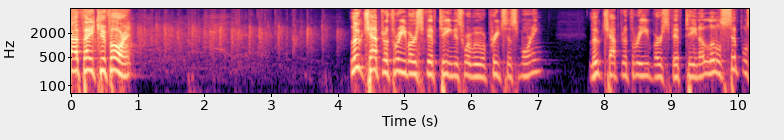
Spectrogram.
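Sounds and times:
audience clapping hands: 0.0 - 4.8
speech: 0.1 - 1.0, 4.2 - 7.1, 7.8 - 10.1.

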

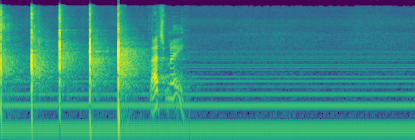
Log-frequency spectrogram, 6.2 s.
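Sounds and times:
hard hand clapping: 0.0 - 2.2
speech: 2.3 - 2.9.

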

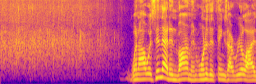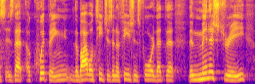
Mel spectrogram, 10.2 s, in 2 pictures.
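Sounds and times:
crowd applauding: 0.0 - 2.4
speech: 2.6 - 10.2.

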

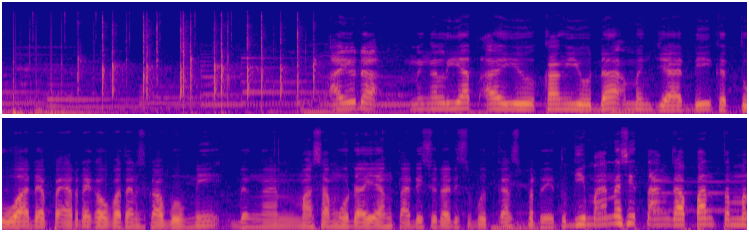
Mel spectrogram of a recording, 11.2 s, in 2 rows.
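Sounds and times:
audience applause: 0.1 - 2.6
speech: 2.5 - 11.1.

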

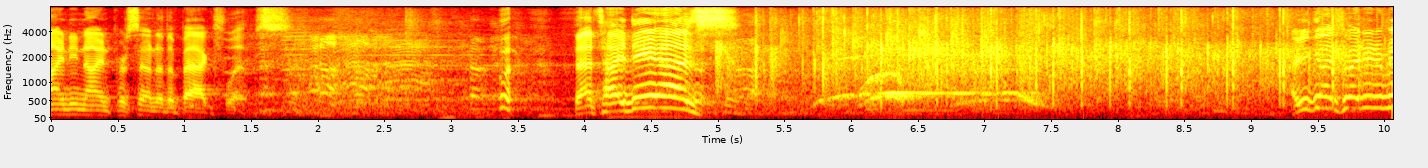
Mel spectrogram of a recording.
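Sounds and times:
speech: 0.0 - 5.4, 9.3 - 10.0
laughter: 1.5 - 4.0, 4.8 - 5.7
audience applause: 5.0 - 10.0
person whooping: 5.8 - 7.6.

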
